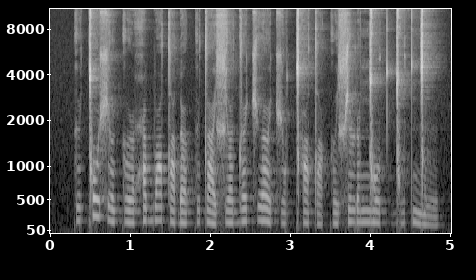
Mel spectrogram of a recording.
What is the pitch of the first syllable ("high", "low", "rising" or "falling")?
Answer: rising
